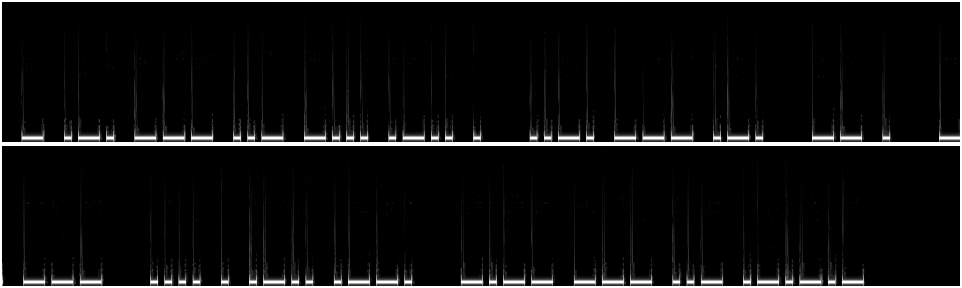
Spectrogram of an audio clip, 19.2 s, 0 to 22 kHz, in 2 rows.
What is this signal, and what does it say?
Morse code, heard as a keyed tone, about 17 wpm, 700 Hz. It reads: TROUBLE FOR ME TO HELP YOU.
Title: Sentences from Top 1200 Words 17wpm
